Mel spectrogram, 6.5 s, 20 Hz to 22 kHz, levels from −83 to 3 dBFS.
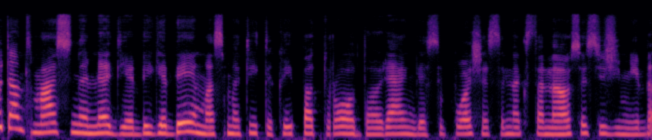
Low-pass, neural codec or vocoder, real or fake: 14.4 kHz; codec, 44.1 kHz, 2.6 kbps, SNAC; fake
